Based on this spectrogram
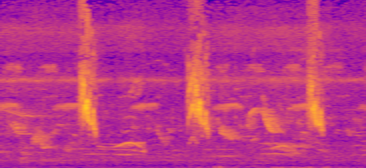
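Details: White-throated fantail during nest building, giving short, sharp, high chip notes about once a second. Softer slurred whistles run between them, with faint low background rumble.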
